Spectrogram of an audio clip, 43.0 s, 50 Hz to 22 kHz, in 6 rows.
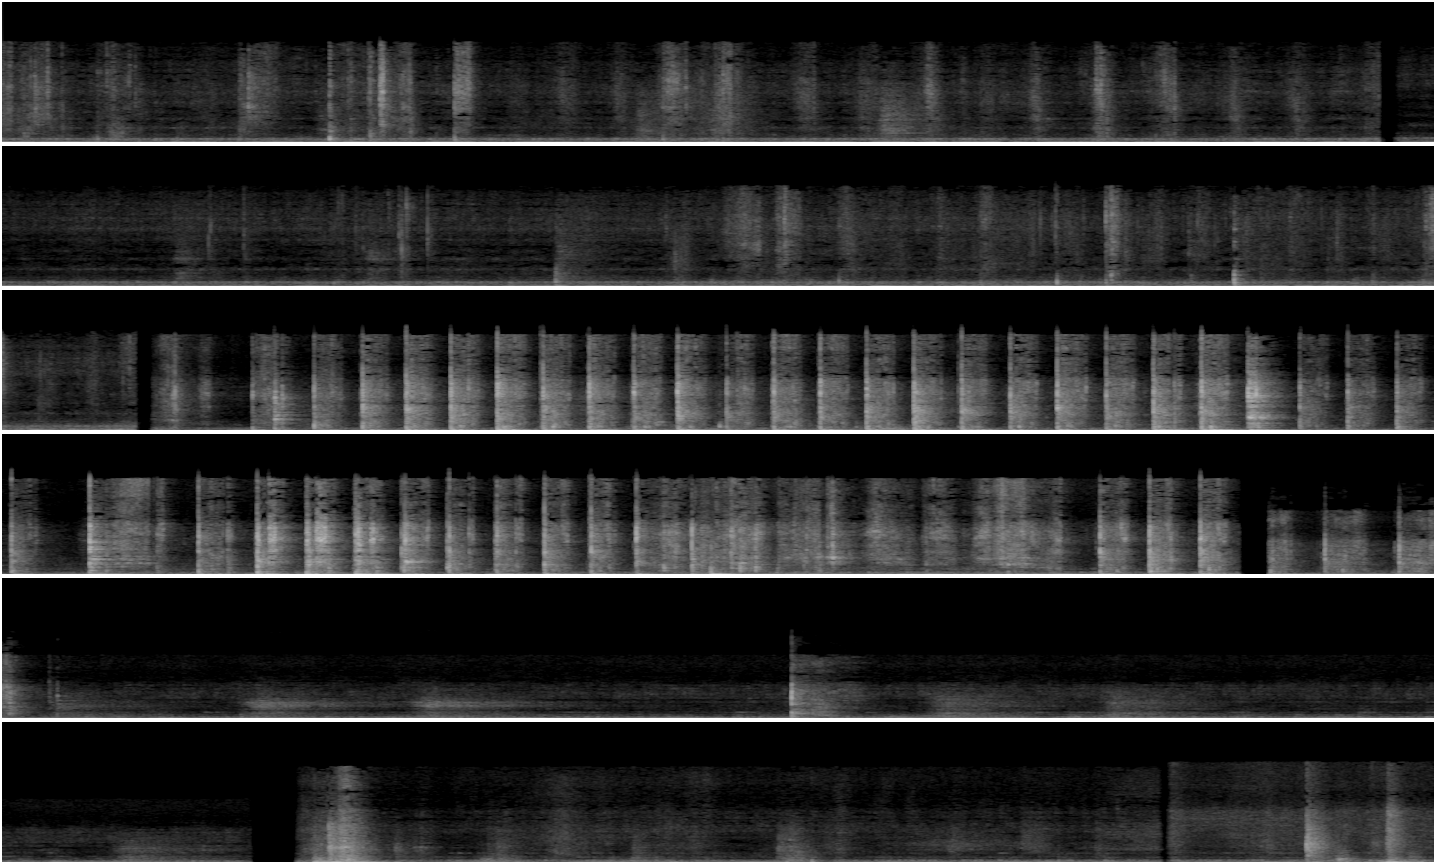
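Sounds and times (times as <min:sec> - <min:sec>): batter beaten in metal bowl: 0:00.0 - 0:06.9, 0:09.9 - 0:28.9
faint hum: 0:00.0 - 0:15.0.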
